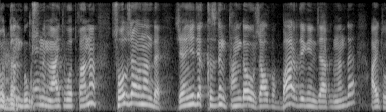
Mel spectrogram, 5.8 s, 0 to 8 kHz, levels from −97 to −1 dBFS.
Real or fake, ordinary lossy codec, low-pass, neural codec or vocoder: fake; none; 7.2 kHz; codec, 16 kHz in and 24 kHz out, 2.2 kbps, FireRedTTS-2 codec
